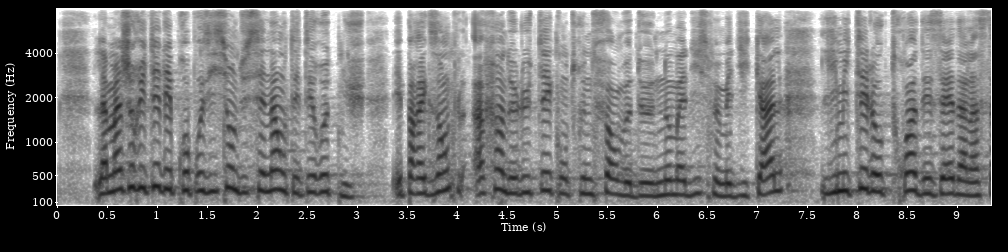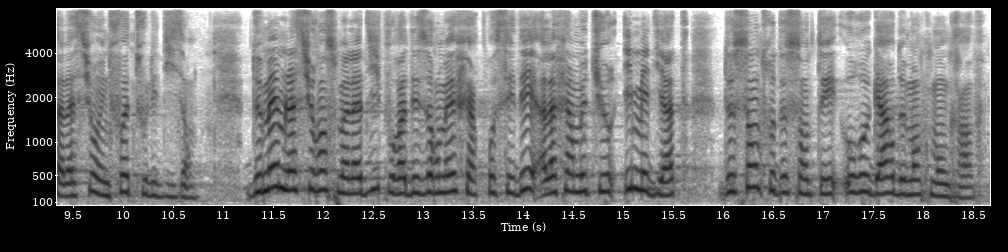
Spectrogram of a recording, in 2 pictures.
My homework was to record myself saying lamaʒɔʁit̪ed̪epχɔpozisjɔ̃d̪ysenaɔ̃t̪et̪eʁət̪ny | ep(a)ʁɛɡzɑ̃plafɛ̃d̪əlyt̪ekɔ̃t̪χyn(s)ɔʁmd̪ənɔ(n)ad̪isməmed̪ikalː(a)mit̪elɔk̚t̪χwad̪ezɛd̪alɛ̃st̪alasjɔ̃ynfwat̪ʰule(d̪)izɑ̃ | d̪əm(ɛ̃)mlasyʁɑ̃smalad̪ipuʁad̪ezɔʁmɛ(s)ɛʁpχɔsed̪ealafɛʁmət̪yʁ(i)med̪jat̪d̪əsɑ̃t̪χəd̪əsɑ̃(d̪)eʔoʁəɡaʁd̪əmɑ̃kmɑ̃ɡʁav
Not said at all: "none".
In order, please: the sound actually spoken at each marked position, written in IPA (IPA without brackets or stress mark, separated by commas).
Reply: a, f, m, i, d̪, ɛ, f, i, t̪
